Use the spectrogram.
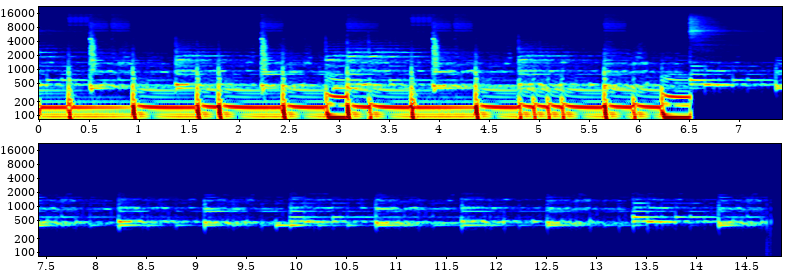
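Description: A beat made in FL Studio plays with punchy, bright drums and a sample, then switches abruptly to a muted, thinner sound with soft, steady pulses.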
